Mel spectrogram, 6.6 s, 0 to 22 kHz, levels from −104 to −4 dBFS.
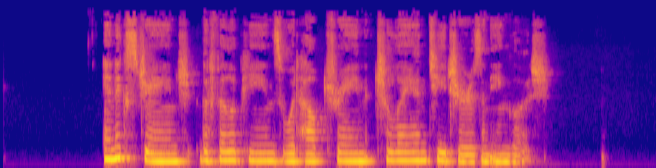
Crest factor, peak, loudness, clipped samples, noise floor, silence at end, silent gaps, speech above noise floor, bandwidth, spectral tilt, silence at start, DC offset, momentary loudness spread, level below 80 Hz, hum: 16 dB; -4 dBFS; -20 LUFS; under 0.1%; -84 dBFS; 1.1 s; none; 64 dB; 16 kHz; -5.5 dB/octave; 1.05 s; under 0.1%; 8 LU; -54 dBFS; none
